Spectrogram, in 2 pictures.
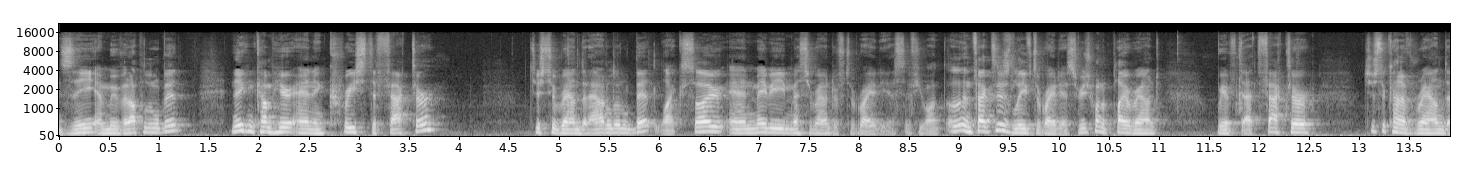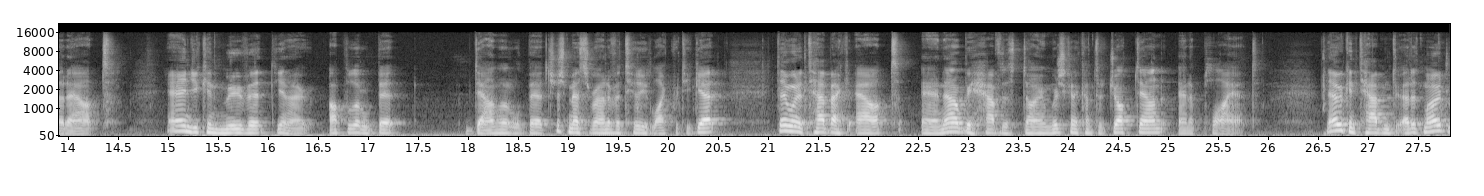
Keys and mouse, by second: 1.9-19.2 drag, 11.9 z, 15.1 g, 19.2-24.1 middle drag, 21.3 Tab, 24.1-27.8 drag, 26.4 Tab, 27.6 KP_1.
